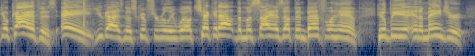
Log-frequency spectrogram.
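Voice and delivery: high, loud, breezy angel announcement; casual hype angel. Retold or imitated. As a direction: hype up the high priest like a buddy. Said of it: "why didn't the angels be like".

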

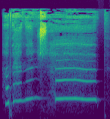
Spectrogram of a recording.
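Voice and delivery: very high, long squeal; screamed alarm. A narrator's reading. Lul warning the others as teacher wobbles, high scream. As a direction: squeal it out, dragging the last word. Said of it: "Lul screamed".

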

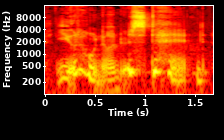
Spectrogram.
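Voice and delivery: put-on very high, tearful child's protest; acted high-pitched sobbing; sobbing harder. A narrator's reading. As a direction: wail it like a little girl in tears. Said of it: "she sobbed harder than ever".

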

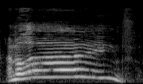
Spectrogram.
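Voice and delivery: very high, loud, slow joyful shout. Acted. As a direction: shout with sheer joy. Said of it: "finally shouting with joy".

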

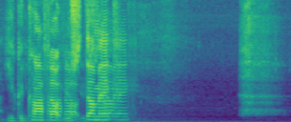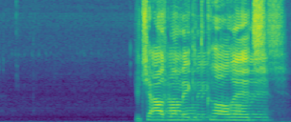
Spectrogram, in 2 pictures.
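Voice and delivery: loud, high cheery doom; cheerful ad with eerie menace. Retold or imitated. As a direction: announce disaster gleefully. Ad listing side effects.

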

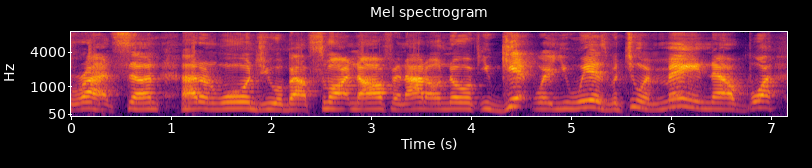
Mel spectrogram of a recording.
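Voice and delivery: put-on a bayou judge scolding a Yankee, thick accent; thick Cajun accent. Judge scolding the defendant, thick Cajun accent. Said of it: "the congressman and the judge are both hard accents".

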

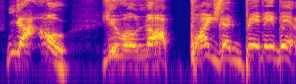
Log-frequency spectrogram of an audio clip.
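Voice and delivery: very high, loud shriek of outrage; imitated little girl's shout. Little girl shouting at the panto villain, mimicked high-pitched yell. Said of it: "And she shouted at me".

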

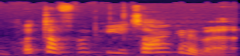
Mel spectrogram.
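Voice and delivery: high, fast outburst of disbelief; mock incredulity. Imagined interviewee reacting to absurd question, mock incredulous. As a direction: play a baffled interviewee, pitch shooting up.

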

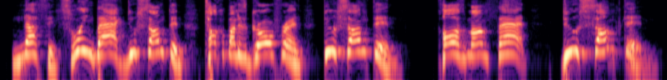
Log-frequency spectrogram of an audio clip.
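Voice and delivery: high, insistent exasperated demands; pissed-off rant. Real, not acted. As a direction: fire off orders, goading them to fight. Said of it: "I'm pissed right now".

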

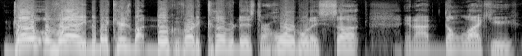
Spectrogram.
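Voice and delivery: loud angry yelling; shouting. Real, not acted. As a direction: yell at him to go away. Yelling at friend over Duke.

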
